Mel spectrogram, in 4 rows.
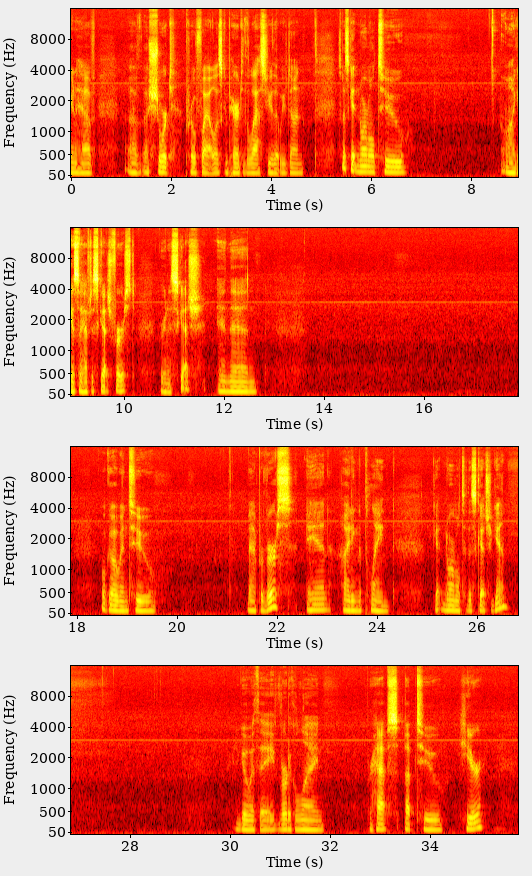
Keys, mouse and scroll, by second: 0.0 scroll down 1, 3.5 middle click, 3.6 click, 3.6 right click, 9.1 click, 9.4 click, 10.6 click, 11.8-12.1 scroll up 1, 14.3 click, 15.7 scroll down 1, 16.2 click, 17.7 click, 18.0-18.6 scroll down 3, 19.0 click, 19.7 click, 20.9 click, 21.3 click, 21.8 click, 23.2 click, 23.4 space, 25.7 click, 26.7-27.1 scroll up 1, 28.8 click, 30.6 click, 34.3 click.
